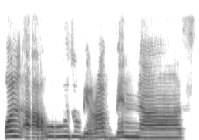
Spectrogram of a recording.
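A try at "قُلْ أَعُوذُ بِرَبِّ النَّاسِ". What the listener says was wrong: नहीं, नून पे आपने गुन्ना नहीं किया, ठीक है, गुन्ना करना चाहिए।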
